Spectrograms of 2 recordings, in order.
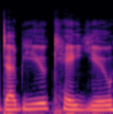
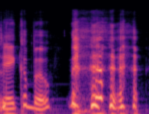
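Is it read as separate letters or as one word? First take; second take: separate letters; one word. First: The letters are spoken separately, one by one. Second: The letters are blended into one made-up word. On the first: The speaker calls it right. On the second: The speaker calls it wrong.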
